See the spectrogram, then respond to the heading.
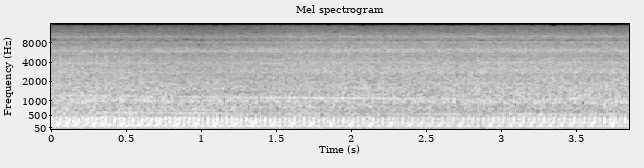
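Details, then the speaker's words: Gravely 8163-T single-cylinder tractor on a test run in fourth gear, a little heavy: quick, even thump at a steady level, everything working normally. "like everything is working all right that was fourth gear she's a little heavy"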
